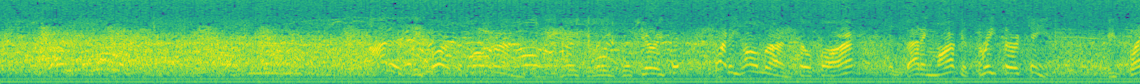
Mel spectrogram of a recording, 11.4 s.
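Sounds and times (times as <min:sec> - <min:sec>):
stadium crowd applauding and cheering a batter: 0:00.0 - 0:08.8
low electrical hum: 0:00.0 - 0:11.3
speech: 0:09.6 - 0:11.3.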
